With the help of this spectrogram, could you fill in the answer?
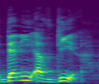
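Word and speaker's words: Deni Avdija: at number four in this big board is Denny of dear yes I said it right this time now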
